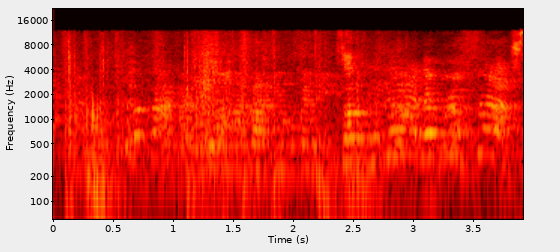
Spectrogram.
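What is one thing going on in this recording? A boxer falls heavily onto the canvas floor.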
